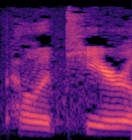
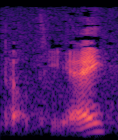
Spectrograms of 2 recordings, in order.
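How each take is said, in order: First: The name is pronounced in an American way. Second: The name is pronounced in a French way. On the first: This is how the name is said on the American side. "on the American side, Maine, they pronounce it Pelletier like you do" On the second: This is how the name is said in the French-speaking area. "that's a French name from my area, pronounced Pelletier"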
